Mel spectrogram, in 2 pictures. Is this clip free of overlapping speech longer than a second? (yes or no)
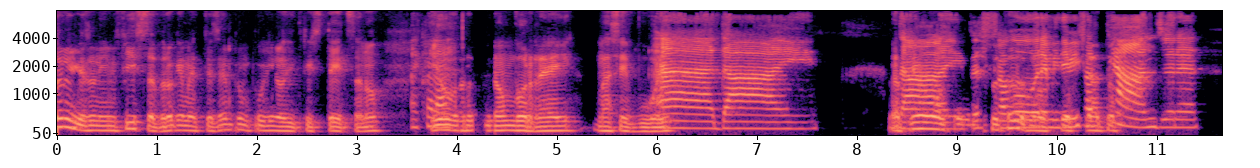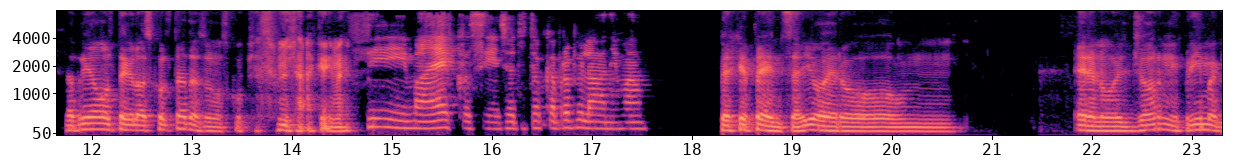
no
